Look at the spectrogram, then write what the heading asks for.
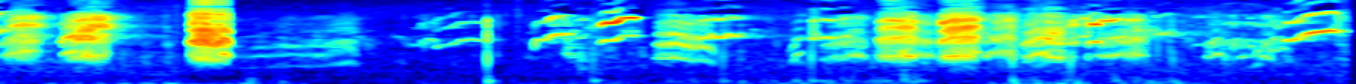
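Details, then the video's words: Rainbow lorikeets on a wall give a flock chorus: three hard rasping screeches open, followed by a stream of high squeaky, rising and falling notes. "Rainbow Lorikeets on the wall"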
